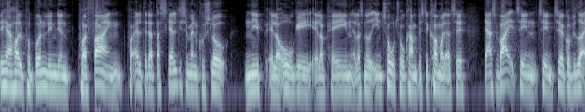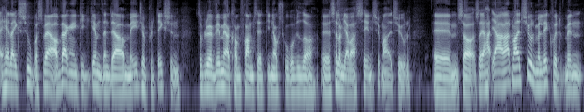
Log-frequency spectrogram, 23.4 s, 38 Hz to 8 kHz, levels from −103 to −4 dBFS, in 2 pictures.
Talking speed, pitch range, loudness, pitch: 245 wpm, 105-125 Hz, -28 LUFS, 115 Hz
